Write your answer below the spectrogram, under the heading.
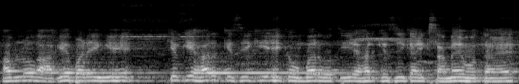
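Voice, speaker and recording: Amid noticeable background noise and audible room echo, a man talks at a fairly high pitch and fairly slow pace in a monotone, flat way. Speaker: community organizer and shopkeeper. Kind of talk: public speech.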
